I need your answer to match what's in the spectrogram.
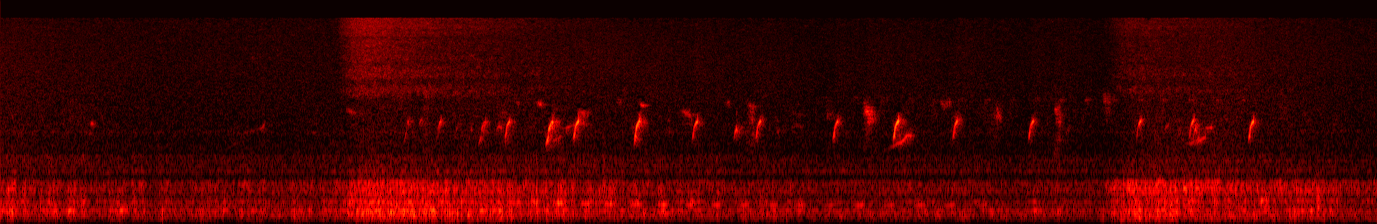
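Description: Long-toed stint giving short, high chirping notes, several a second, against a steady low hum and two bursts of rushing traffic or wind noise.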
